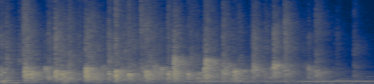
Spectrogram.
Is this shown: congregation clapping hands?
yes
